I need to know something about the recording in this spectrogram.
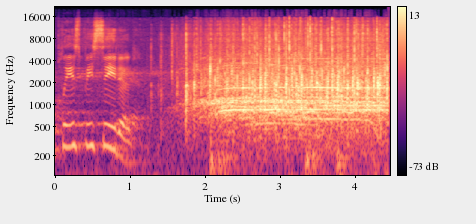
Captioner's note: applause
